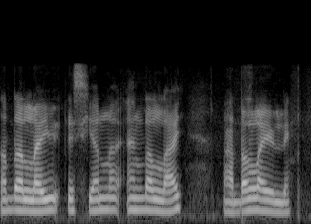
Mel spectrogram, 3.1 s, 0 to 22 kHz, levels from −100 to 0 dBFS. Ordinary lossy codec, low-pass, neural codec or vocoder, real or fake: none; none; codec, 16 kHz, 2 kbps, FunCodec, trained on Chinese and English, 25 frames a second; fake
